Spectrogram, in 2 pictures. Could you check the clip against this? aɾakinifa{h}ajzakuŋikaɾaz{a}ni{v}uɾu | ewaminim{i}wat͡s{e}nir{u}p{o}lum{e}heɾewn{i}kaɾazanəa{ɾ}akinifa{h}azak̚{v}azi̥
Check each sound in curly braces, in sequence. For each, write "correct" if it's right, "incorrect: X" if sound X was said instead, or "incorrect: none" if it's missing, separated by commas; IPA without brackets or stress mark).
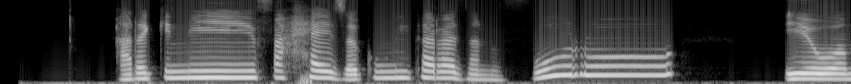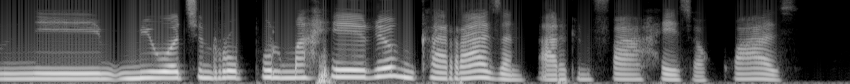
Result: correct, correct, correct, correct, incorrect: i, incorrect: o, incorrect: u, incorrect: a, correct, correct, correct, incorrect: w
